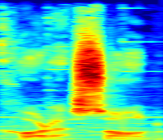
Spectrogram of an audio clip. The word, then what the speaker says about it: Korason: So this method that has evolved, and I call the Korason method. Korason is actually a homonym, meaning it sounds the same as the Spanish word for heart, but it's spelled differently for marketing purposes.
